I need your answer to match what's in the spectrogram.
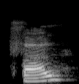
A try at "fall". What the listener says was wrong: Are you sure? The A pronounced as O. A fall. Okay, it's O.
